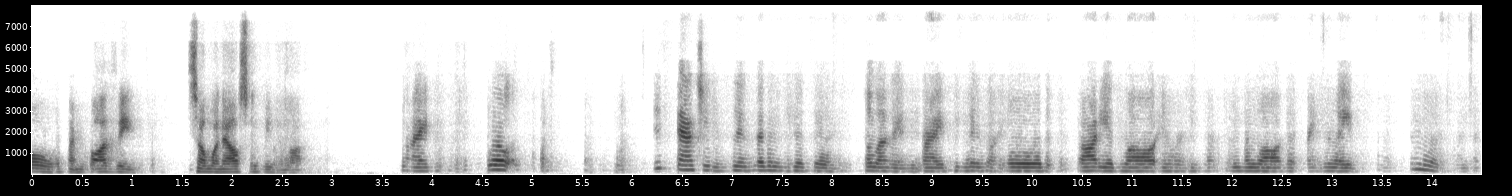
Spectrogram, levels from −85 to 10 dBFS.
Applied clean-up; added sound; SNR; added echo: neural mask model DeepFilterNet 3.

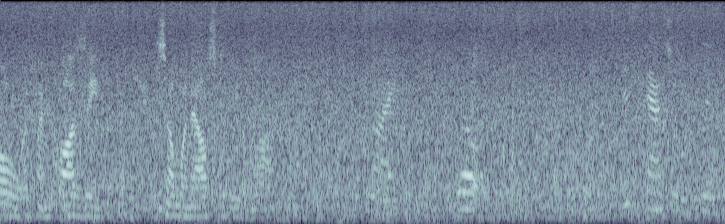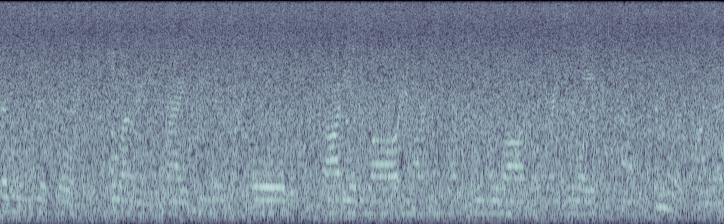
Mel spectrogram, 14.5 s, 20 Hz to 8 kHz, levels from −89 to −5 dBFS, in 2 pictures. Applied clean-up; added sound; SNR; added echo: none; Stream; -3 dB; none.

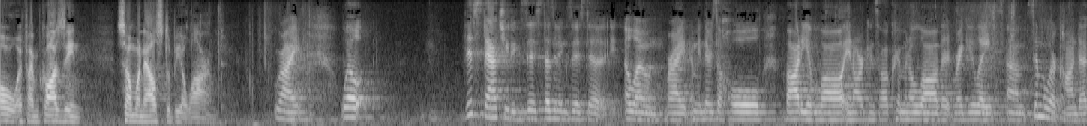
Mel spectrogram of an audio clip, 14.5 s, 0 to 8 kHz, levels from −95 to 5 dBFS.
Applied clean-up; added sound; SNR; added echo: none; none; none; none.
